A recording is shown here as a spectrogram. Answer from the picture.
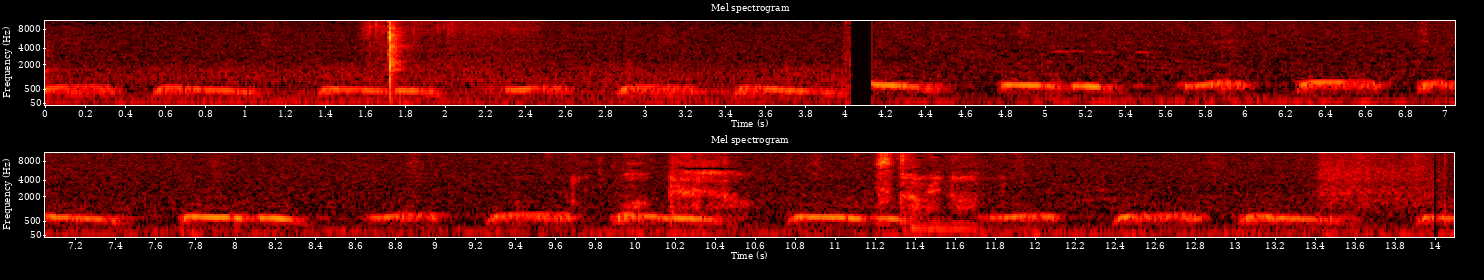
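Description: Pigeon-like cooing: short hollow notes repeated over and over, about two a second, which is taken for a bird trapped in the loft.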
